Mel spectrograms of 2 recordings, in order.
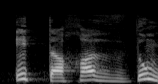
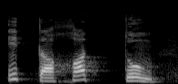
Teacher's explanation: الذال بشرط سكون الذال يعني حفص بيقول اتخذتم يظهر الذال إنما ورش يقرأ بالإدغام اتخذتم لا أثر لحرف الذال · Shown in: second take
